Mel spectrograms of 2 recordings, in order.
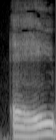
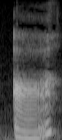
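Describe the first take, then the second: First: "a" as English letter name ay; learner's mispronunciation. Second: "a" as open ah, lower and softer; correct Italian pronunciation. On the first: Teacher shows beginners' mistake, "a" said ay. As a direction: say "a" to rhyme with day. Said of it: "first the way most people". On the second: Teacher corrects beginners, "a" said ah. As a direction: say "a" like father's first vowel. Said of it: "follow it with the correct pronunciation". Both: Shown as a demonstration.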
